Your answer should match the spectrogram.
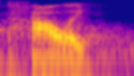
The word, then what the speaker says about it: Halle: I think it's Halle, it's H-A-L-L-E. How would you pronounce that? Halle.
